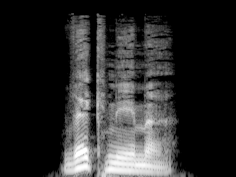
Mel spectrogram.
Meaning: first/third-person singular dependent subjunctive II of wegnehmen
- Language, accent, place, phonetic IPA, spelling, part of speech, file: German, Germany, Berlin, [ˈvɛkˌnɛːmə], wegnähme, verb, De-wegnähme.ogg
